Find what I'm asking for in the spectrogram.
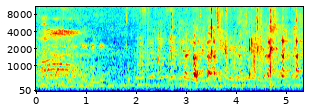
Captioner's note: audience laughing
